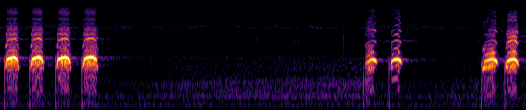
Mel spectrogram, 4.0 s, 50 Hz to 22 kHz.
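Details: Osprey at the Charlo nest in Montana on an August evening around 7pm, two birds present; short bursts of high, sharp piercing chirps, four quick notes, a pause, then two and three more.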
